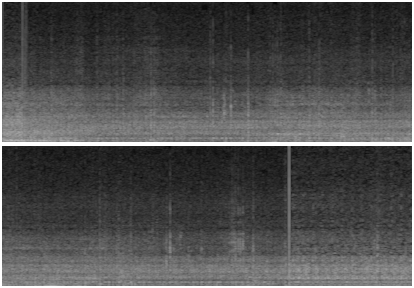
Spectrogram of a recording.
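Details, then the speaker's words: Van after driveshaft universal joint replacement, test drive: steady low road-and-engine rumble while cruising, quiet, no clunks, clicks or vibration from the driveshaft; repair successful. "Oh! You can't hear it, but it's really quiet. Maybe you can hear the engine's amplified noise a little, but it's definitely not that loud in here in the chaos, it's very quiet, eh? Anyway, it's quiet, very, very good."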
